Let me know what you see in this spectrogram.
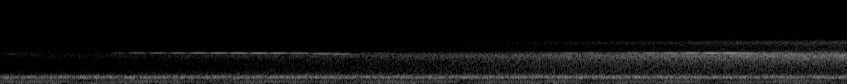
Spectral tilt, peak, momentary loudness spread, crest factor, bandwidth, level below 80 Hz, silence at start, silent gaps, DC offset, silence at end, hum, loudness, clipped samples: -7.5 dB/octave; -26 dBFS; 11 LU; 16 dB; 5.2 kHz; -62 dBFS; 0 s; none; under 0.1%; 0 s; none; -42 LUFS; under 0.1%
